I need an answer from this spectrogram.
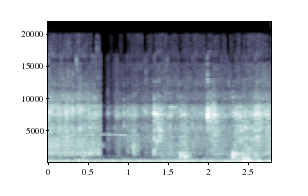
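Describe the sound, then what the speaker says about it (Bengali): Egg scrambles and fries in oil in a wok, a close steady sizzle broken by occasional scraping and tapping strokes as it is chopped and stirred into small pieces. "ডিমটা ঢেলে দিয়ে আমি ভেঙে কুচি কুচি করে নেব।"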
